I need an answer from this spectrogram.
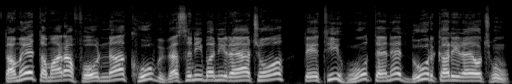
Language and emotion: Gujarati, angry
